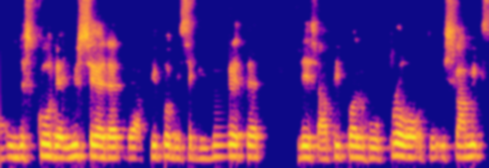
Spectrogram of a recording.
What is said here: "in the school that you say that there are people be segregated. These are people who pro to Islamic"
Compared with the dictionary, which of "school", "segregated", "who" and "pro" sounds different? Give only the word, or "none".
segregated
